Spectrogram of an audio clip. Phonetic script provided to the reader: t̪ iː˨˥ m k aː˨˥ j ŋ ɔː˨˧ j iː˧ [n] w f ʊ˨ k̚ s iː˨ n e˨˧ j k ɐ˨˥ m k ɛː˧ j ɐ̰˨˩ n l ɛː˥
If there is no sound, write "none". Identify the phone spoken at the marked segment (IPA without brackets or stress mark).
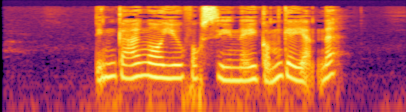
none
